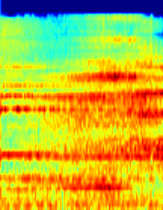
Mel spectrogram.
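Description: Closing-card sound effect: a swelling whoosh over held electronic tones, growing gradually louder.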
